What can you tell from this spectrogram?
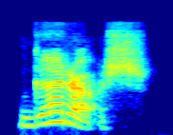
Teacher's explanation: Z is last, so it's kind of like sh rather than zh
